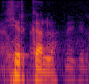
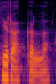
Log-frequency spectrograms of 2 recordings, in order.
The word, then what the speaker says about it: Hirkal: Mais cette prononciation ne peut être acceptée dans la langue ourdou. Et puisque cette session est en langue ourdou, on va prononcer cela Hirkal. C'est ainsi que l'on prononce le nom de ce grand souverain.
